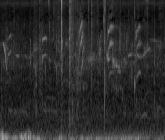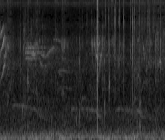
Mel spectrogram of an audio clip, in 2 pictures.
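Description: Small birds chirping, many short rising and falling calls one after another, with a low rumble in the first second.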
